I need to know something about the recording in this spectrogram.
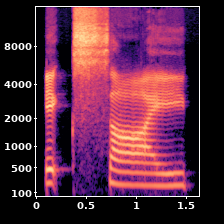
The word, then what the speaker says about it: excited: excited I'm excited excited excited notice the Ed ided not excited excited I'm excited what are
